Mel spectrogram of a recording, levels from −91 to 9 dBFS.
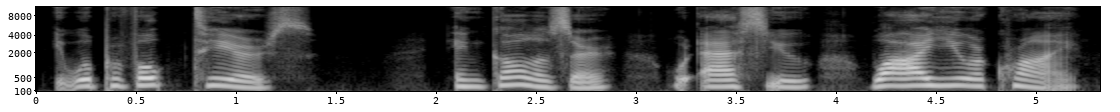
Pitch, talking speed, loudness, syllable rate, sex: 215 Hz, 145 wpm, -19 LUFS, 4.6 syllables/s, female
